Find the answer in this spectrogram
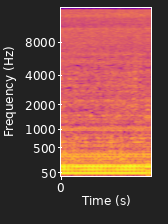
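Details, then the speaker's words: Hospit 400 suction machine used for ear procedures, with its power turned up to about −600 mmHg negative pressure: a steady low motor hum of the suction running at high power. "so we tighten this this is increases the power of the suction so negative pressure"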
